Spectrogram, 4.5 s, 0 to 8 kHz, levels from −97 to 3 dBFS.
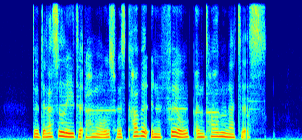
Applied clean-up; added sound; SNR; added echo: neural diffusion model UNIVERSE++.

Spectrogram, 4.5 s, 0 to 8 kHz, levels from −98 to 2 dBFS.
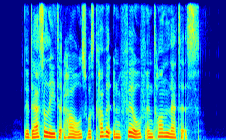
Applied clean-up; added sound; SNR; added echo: none; none; none; none.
